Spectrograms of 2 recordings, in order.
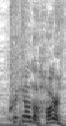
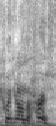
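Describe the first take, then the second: First: The vowel in hearth sounds like in heart. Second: The vowel in hearth sounds like in hurt. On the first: It sounds dangerous and aggressive. The speaker calls it wrong. "sounds like dangerous and like aggressive" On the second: It sounds fluent and natural. The speaker calls it right. "because it's more fluent to me"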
